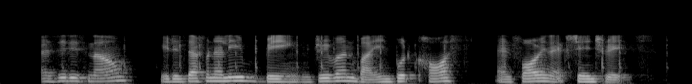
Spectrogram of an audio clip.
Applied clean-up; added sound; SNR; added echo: neural mask model RNNoise.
